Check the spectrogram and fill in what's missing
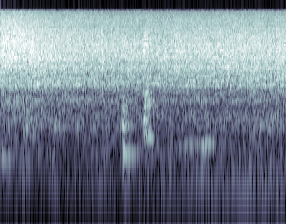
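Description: Water added to potatoes and pointed gourd frying in oil for a tilapia fish jhol, a loud, close, steady hissing sizzle with a brief bubbling burst midway, no talking.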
